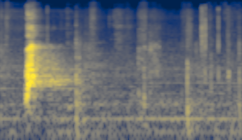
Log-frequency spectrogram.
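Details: Maltese–Shih Tzu mix puppy on a dog-friendly trip to work with its owner gives one sharp, bright bark at the start, followed by faint rustling and soft ticking sounds indoors.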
